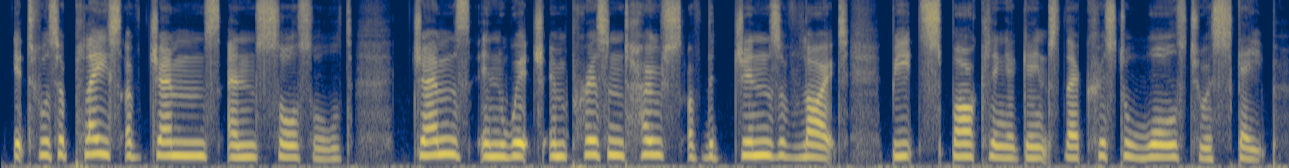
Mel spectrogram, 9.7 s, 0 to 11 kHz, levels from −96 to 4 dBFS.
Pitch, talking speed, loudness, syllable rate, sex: 245 Hz, 155 wpm, -18 LUFS, 4.4 syllables/s, female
